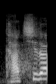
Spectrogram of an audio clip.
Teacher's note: 그런데 앞의 사례랑 똑같이 티읕 뒤에 이 모음이 나오기 때문에 이것도 치읒으로 바뀌는 구개음화 현상이 생긴다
